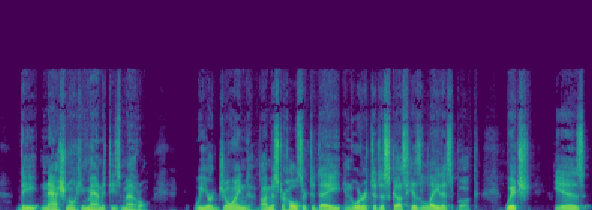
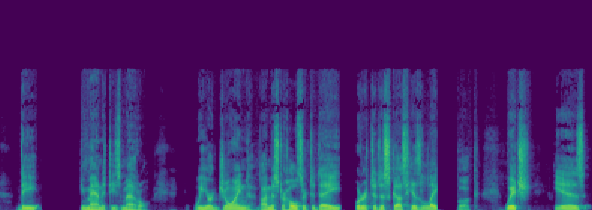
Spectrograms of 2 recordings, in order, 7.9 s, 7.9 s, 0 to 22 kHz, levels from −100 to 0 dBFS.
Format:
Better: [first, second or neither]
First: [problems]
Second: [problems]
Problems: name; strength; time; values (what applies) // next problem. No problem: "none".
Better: first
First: none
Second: audio cutting out; at 0.5 s for 0.5 s, at 4.5 s and at 6 s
